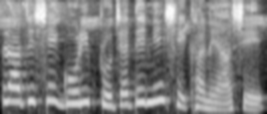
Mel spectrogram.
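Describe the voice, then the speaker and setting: High-pitched woman narrating a cartoon tale. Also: very animated, normal speed, a little hiss or hum. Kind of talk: scripted storybook narration for a cartoon.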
